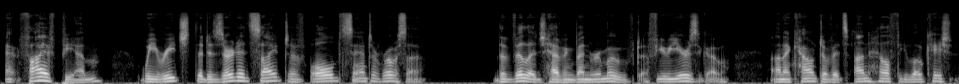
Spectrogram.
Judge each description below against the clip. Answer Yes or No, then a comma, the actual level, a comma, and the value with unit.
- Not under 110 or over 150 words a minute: No, average, 175 wpm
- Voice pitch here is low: Yes, low, 130 Hz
